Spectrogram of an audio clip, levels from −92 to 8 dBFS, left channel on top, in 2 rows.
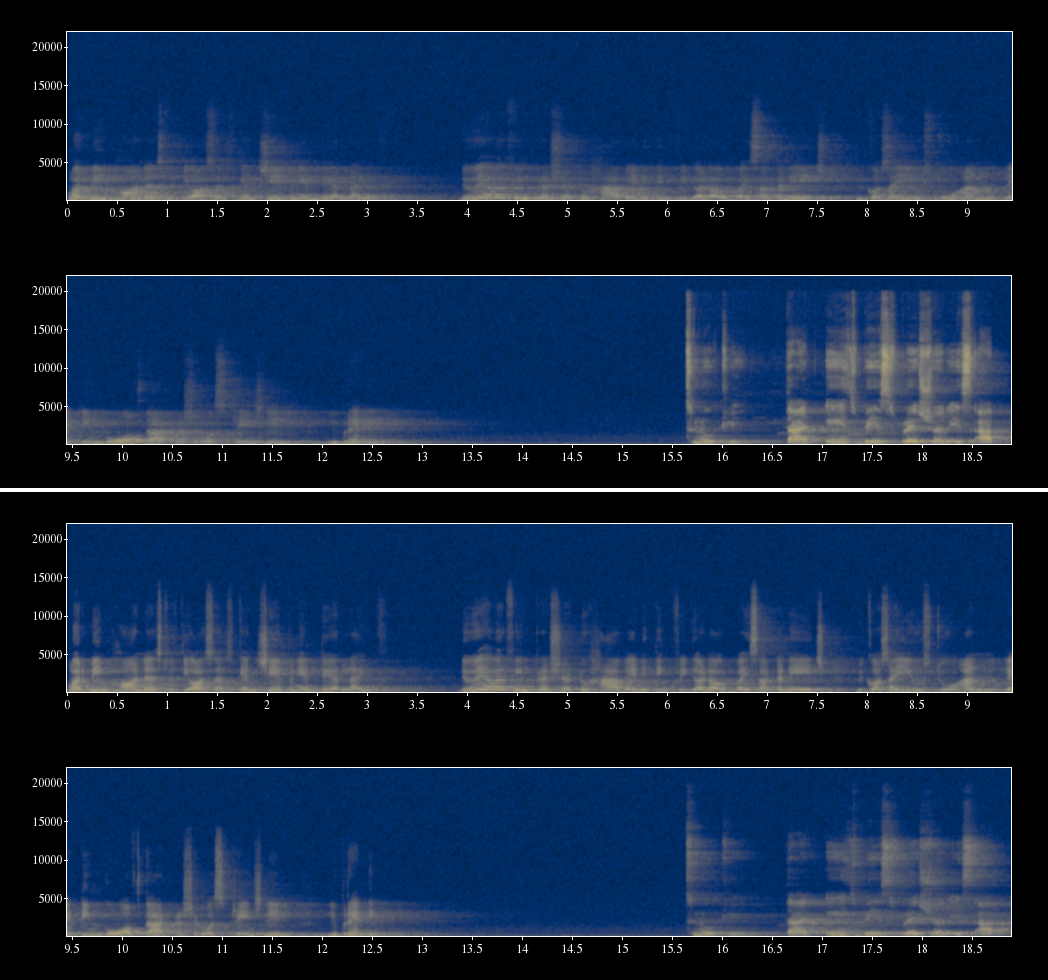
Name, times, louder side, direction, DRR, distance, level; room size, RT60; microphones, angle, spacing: voice 1, 0.0-3.2 3.9-7.6 7.9-11.7 12.0-12.6, right 3 dB, 50° right, 8 dB, 0.7 m, -35 dB
voice 2, 15.6-16.2 16.6-18.7, left 6 dB, 50° left, 12 dB, 0.4 m, -29 dB
16.0 x 7.5 x 7.4 m, 2.3 s
head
